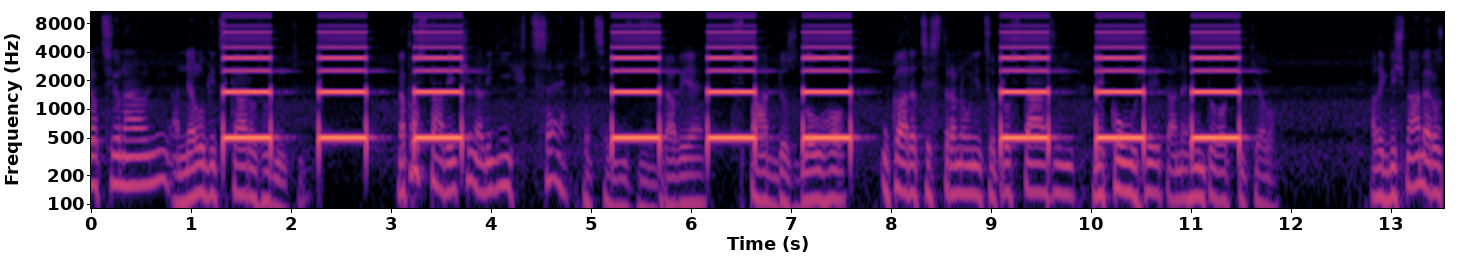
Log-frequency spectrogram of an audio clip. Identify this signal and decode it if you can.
Alarm pattern, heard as an alarm's beeps, played three times, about 500 Hz, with room echo and speech in Czech. Temporal three. Smoke or fire, evacuate.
